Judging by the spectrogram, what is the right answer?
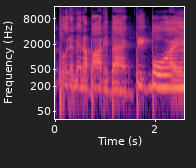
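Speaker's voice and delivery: imitated Australian voice in his head; Australian accent. Australian voice in his mind urges him to fight, mock Australian accent. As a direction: put on an Aussie accent, egging him on. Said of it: "I heard this Australian voice being like".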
